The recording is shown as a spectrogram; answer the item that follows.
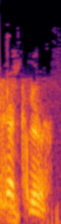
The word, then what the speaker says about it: Koechner: Keckner.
